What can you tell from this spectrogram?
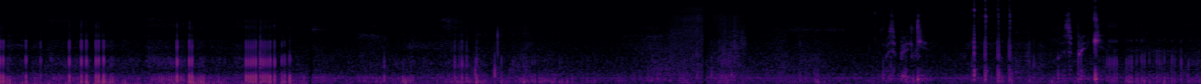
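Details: Joan, a female pet cat, purring while resting on the arm of a couch indoors; a low, continuous rumbling purr with soft clicks and brief scratchy rustles, quiet room.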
